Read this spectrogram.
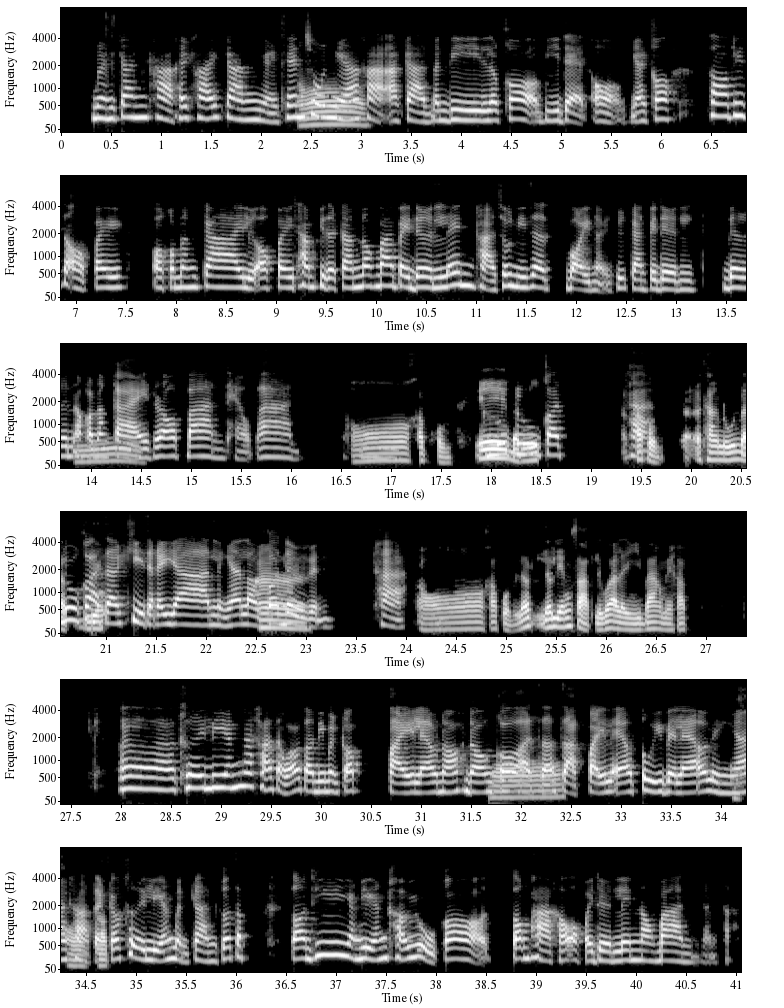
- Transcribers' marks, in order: other background noise; laughing while speaking: "อ๋อ"
- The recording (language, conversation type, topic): Thai, unstructured, เวลาว่างคุณชอบทำกิจกรรมอะไรที่จะทำให้คุณมีความสุขมากที่สุด?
